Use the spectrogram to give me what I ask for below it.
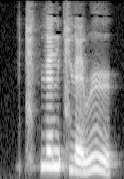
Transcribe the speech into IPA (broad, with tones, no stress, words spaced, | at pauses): t͡ɕʰɥɛ˥nt͡ɕɥɛ̰˨˩ɻɻ̩˥˩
